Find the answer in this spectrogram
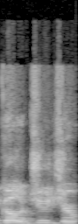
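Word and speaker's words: Gozyuger: Where he says, I say Gojuger with a Z instead of a J. Well, it's just Z is pronounced as a J sound in Japanese.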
